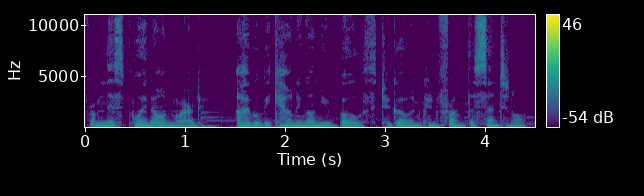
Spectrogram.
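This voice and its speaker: Low female voice, elegant confident game strategist acted by a woman, measured, formal, courteous, music behind. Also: level tone, a little mellow, close to an everyday voice. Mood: calm, measured. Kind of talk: video game voice acting.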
